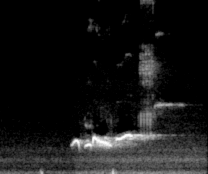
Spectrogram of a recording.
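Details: Springtime song of one small bird in a tree: two soft clicks, then a smooth, slightly rising whistled phrase with fine trilled wavering that fades away.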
